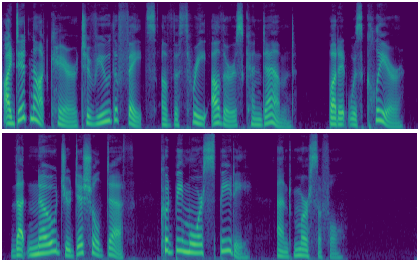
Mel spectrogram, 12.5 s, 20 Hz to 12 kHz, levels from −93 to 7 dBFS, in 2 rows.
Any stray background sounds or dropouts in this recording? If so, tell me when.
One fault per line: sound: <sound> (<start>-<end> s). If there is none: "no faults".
no faults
